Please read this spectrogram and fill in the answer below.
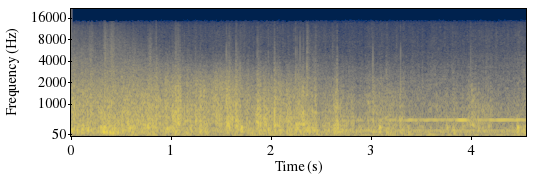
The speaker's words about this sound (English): Rain dumped down, and lightning flashed. And it revealed the thing.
